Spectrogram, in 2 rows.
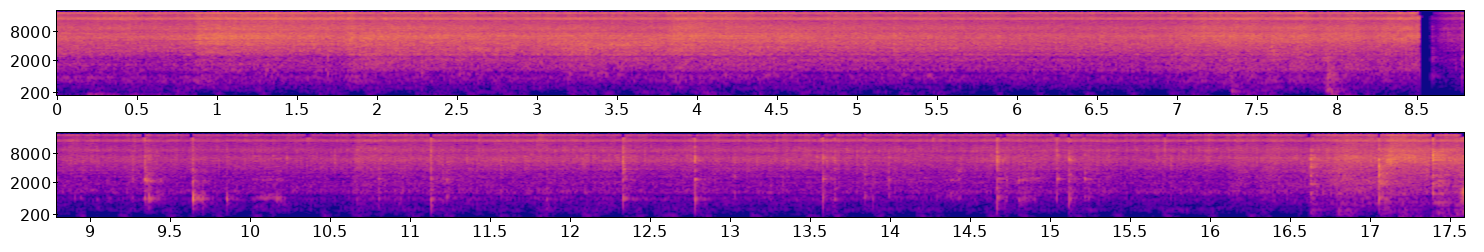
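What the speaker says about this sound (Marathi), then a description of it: "कढाईमध्ये मी थोडे 1 चम्मच तूप टाकून घेणार आहे आणि आपलं कवठाची पेस्ट ही त्या तुपामध्ये थोडा वेळ शिजवून घेणार" Wood apple paste cooks in a spoonful of ghee in a kadhai, giving a soft, continuous sizzle and hiss with light scraping of stirring, briefly dropping quieter midway before resuming.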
